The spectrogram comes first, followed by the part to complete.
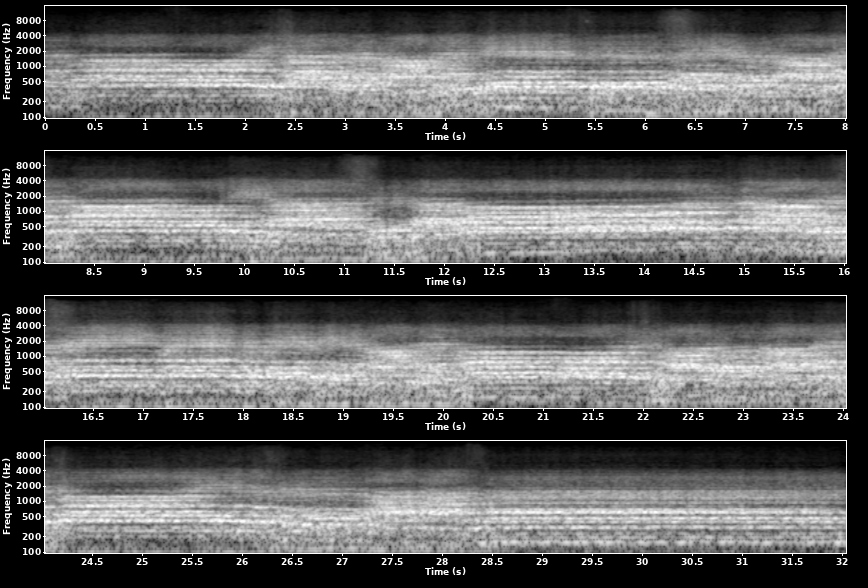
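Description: Choral music: a choir singing, the voices holding long chords that change every two to three seconds.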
